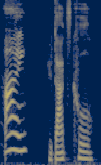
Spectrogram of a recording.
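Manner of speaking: put-on very high, shy child's voice; little girl voice. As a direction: pipe up like a small girl. Voicing his young daughter.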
